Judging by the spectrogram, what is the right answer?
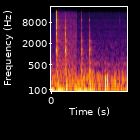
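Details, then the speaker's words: Line 6 Pod HD500X footswitch, the good, less-used switch that will be swapped in for a worn one: several crisp, firm, solid clicks, sharp and clean with nothing between presses; normal footswitch click. "can hear it makes a solid click."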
